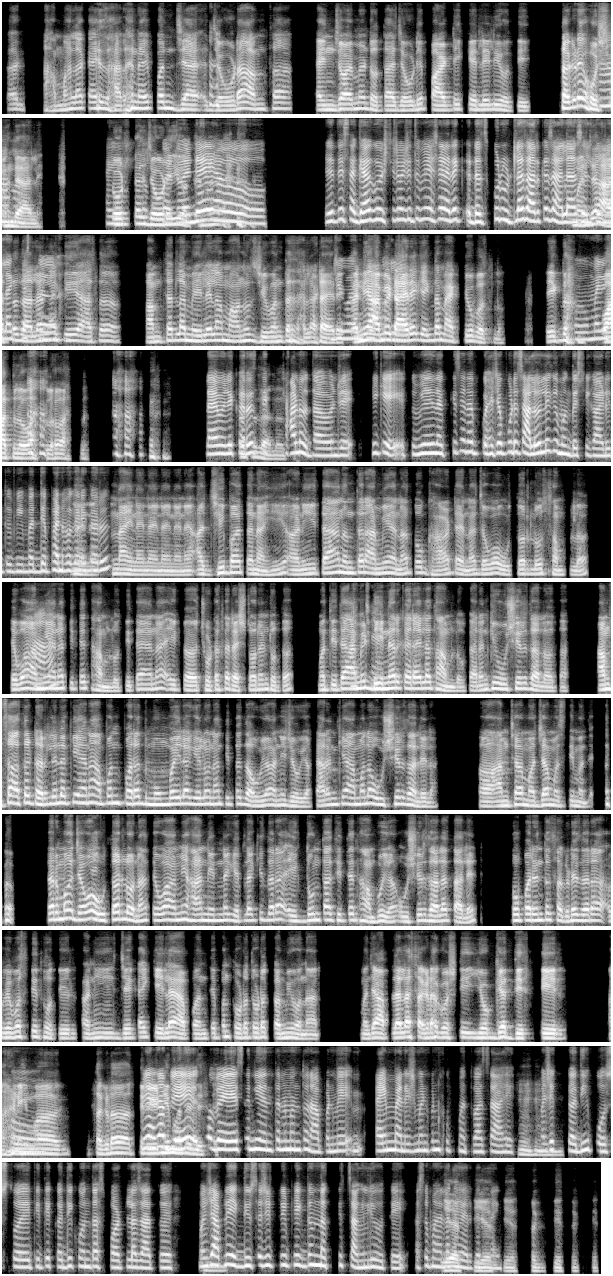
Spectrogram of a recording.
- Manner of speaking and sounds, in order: laughing while speaking: "आम्हाला काही झालं नाही"; chuckle; in English: "टोटल"; chuckle; other background noise; chuckle; laughing while speaking: "जिवंत झाला डायरेक्ट"; chuckle; laughing while speaking: "एकदम, वाचलो, वाचलो, वाचलो"; chuckle; laughing while speaking: "मद्यपान वगैरे करून"; in English: "रेस्टॉरंट"; in English: "डिनर"; cough; laughing while speaking: "सगळ्या गोष्टी"; tapping; laughing while speaking: "आणि मग"
- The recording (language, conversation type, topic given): Marathi, podcast, एका दिवसाच्या सहलीची योजना तुम्ही कशी आखता?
